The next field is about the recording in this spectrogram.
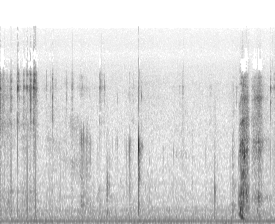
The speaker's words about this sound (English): Here, give him a sip of water from the canteen.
